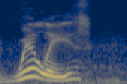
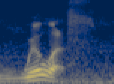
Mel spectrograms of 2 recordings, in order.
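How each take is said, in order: First: The last syllable sounds like 'lees'. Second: The last syllable sounds like 'lis'. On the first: This is how most people say it today. The speaker calls it wrong. "most people today pronounce it Willys" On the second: This is the original way it was said. The speaker calls it right. "the actual correct pronunciation is Willis"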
